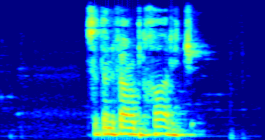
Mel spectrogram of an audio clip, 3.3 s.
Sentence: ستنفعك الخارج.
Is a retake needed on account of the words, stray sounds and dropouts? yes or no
no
